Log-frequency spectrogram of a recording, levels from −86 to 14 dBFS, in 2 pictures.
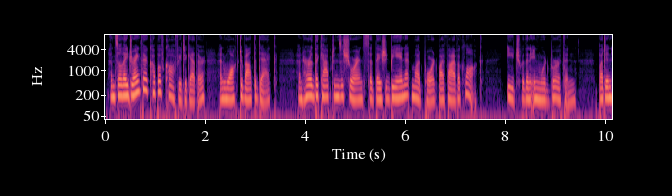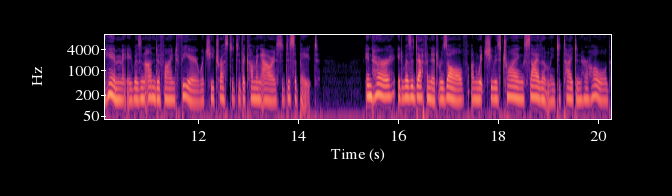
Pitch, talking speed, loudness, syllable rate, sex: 165 Hz, 200 wpm, -19 LUFS, 5.6 syllables/s, female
